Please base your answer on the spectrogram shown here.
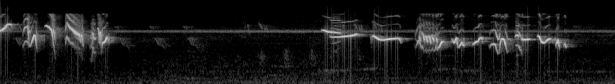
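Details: Oriental magpie-robin giving morning song in the 'căng lửa' style: an opening cluster of rapid jumbled notes, a two-second pause, then whistles leading into a quick varied phrase of sweeping, chirping notes, over a steady high tone.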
